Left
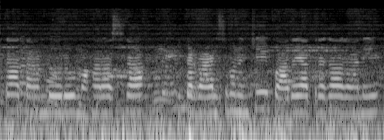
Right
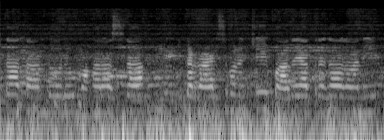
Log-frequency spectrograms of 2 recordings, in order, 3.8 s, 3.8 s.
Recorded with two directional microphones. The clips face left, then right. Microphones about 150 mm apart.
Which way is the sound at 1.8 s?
40° left (ahead or behind).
